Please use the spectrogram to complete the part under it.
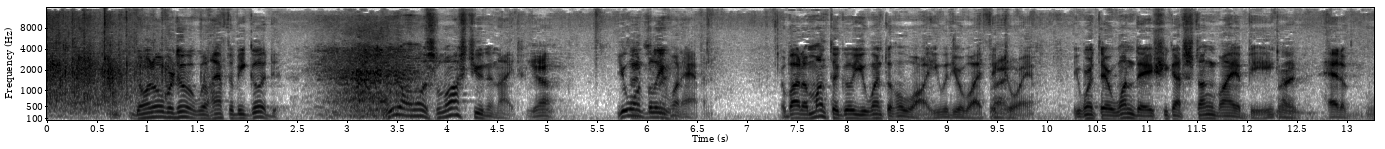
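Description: An elderly man talks with animation into a microphone.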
